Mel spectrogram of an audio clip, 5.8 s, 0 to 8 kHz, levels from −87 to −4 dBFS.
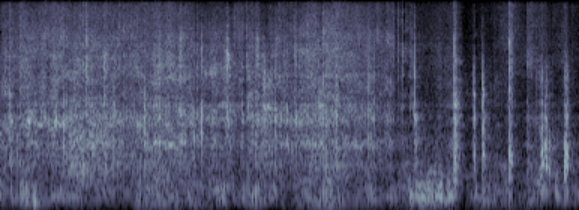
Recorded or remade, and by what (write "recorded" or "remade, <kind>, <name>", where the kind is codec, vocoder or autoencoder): remade, codec, SNAC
